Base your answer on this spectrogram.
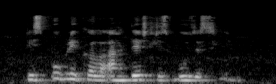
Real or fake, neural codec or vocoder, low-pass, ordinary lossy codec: real; none; 9.9 kHz; Opus, 64 kbps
